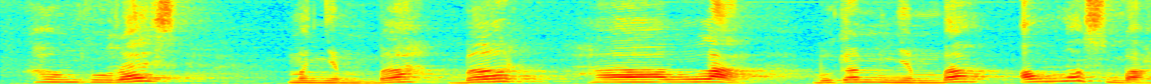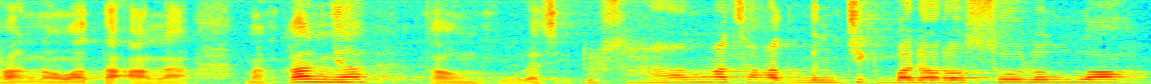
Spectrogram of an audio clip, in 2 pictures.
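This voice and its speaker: Slow, echoey male children's storyteller. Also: sits high, a little hiss or hum. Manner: slow, lively, quizzing the children. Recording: echoey hall with faint ambience.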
